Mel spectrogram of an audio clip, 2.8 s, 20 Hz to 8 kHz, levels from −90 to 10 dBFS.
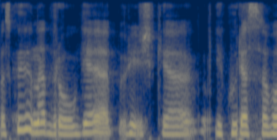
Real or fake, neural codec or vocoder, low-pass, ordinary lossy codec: real; none; 7.2 kHz; AAC, 32 kbps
